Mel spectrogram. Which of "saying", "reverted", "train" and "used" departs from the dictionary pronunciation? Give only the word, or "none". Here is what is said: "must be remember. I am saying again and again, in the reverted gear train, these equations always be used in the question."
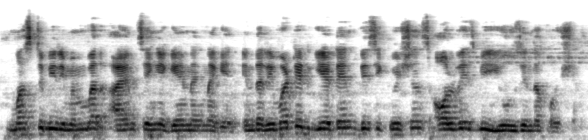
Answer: train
